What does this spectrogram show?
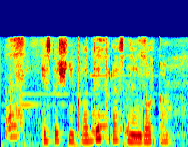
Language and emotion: Russian, neutral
